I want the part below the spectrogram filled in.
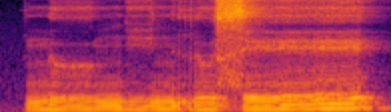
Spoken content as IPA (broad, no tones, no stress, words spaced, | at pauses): nɯːŋinrɯ seː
